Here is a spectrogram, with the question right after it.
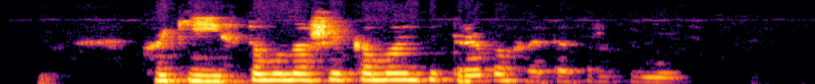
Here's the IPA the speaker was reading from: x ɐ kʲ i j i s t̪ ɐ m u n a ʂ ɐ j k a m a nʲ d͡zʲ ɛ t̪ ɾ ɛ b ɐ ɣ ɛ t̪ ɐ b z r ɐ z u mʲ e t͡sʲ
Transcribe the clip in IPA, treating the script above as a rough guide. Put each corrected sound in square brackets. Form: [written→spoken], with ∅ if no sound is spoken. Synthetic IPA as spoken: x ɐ kʲ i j i s t̪ ɐ m u n a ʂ ɐ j k a m a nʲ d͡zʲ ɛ t̪ ɾ ɛ b ɐ ɣ ɛ t̪ ɐ [b→∅] z r ɐ z u mʲ e t͡sʲ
